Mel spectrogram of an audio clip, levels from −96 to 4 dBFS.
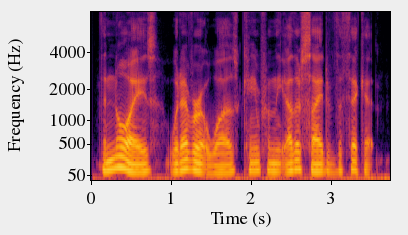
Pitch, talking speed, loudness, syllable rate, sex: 105 Hz, 210 wpm, -16 LUFS, 5.7 syllables/s, male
